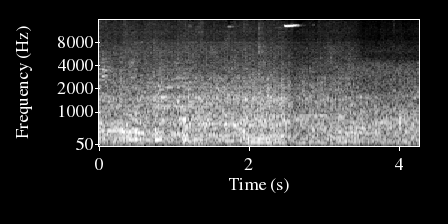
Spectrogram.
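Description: Street noise with a large vehicle's engine running, and a short, loud hiss about two and a half seconds in.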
